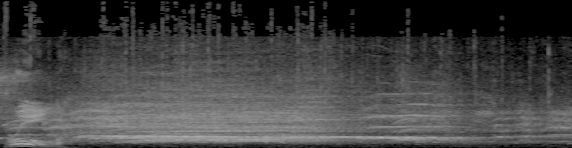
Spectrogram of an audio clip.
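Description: A crowd cheers in a large echoing hall.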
